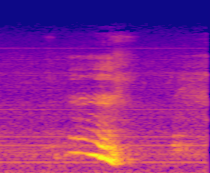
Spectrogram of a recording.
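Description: A man's short whimpering moan of pain through closed lips, falling in pitch, about a second in, as he pulls a needle and thread through his lips to sew them shut; breath hisses with it.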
